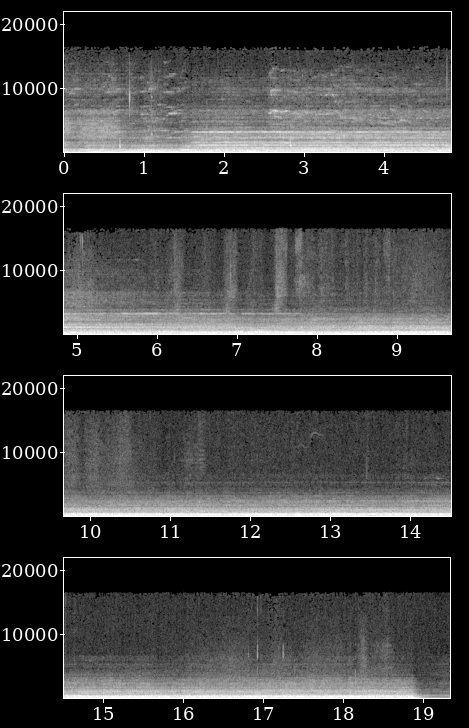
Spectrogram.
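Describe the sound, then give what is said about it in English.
A snowcat engine from the film The Shining rumbles as the vehicle drives, a heavy, steady low drone that holds without a break for the whole stretch and then cuts off abruptly. “Took so long getting there. He's driving a snow tank.”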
